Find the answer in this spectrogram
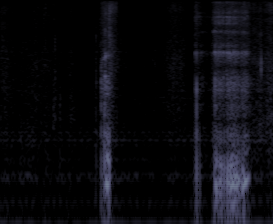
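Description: A man breathing in his sleep: a short snort about a second and a half in, then a longer, low snore a little after three seconds.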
